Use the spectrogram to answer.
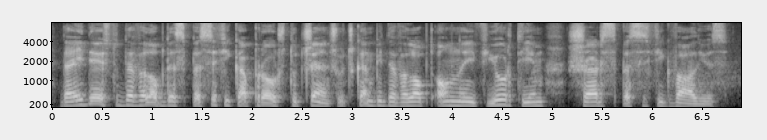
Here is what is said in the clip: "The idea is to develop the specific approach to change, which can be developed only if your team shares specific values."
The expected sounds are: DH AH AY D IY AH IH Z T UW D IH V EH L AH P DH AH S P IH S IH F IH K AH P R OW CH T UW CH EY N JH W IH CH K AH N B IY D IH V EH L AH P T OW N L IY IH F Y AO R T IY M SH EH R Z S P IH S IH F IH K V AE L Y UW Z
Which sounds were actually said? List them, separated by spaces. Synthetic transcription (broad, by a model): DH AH AY D IY AH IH S T UW D IH V EH L AH P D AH S P IH S IH F IH K AH P R OW CH T UW CH EY N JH W IH CH K AH N B IY D IH V EH L AH P T OW N L IY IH F Y AO R T IY M SH EH R S P IH S IH F IH K V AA L Y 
